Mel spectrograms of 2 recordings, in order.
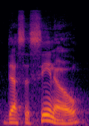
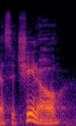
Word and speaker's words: Dessicino: grew up pronouncing it Desa sino with a soft C until I started learning Italian at the age of 20 and learned that it should be the Szczecin Oh with the cheese sound and then I moved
